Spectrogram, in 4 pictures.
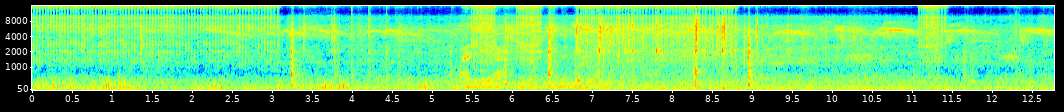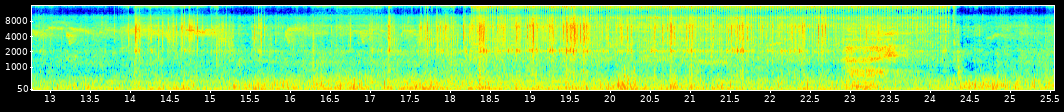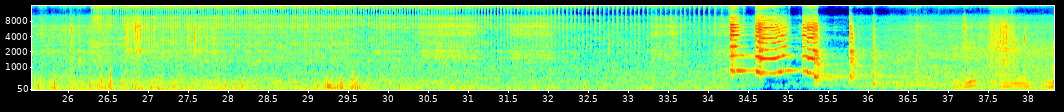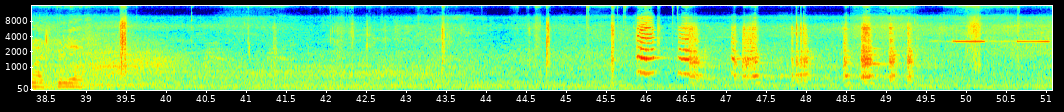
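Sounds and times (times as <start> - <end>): bicycle brakes squeaking: 0.0 - 9.7, 10.9 - 24.9, 25.9 - 36.3, 45.6 - 51.0
bicycle wind and rolling noise: 0.0 - 51.0.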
